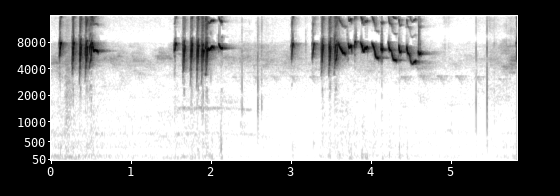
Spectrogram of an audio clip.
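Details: Vigorous plain sunbird (kolibri wulung) fighting song: three phrases of sharp, very high chips, the last a long wavering squeaky trill that drops in pitch.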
